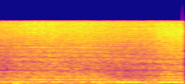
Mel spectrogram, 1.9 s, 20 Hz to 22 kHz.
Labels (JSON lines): {"label": "anthrophony, boat engine", "recorder": "SoundTrap 500"}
